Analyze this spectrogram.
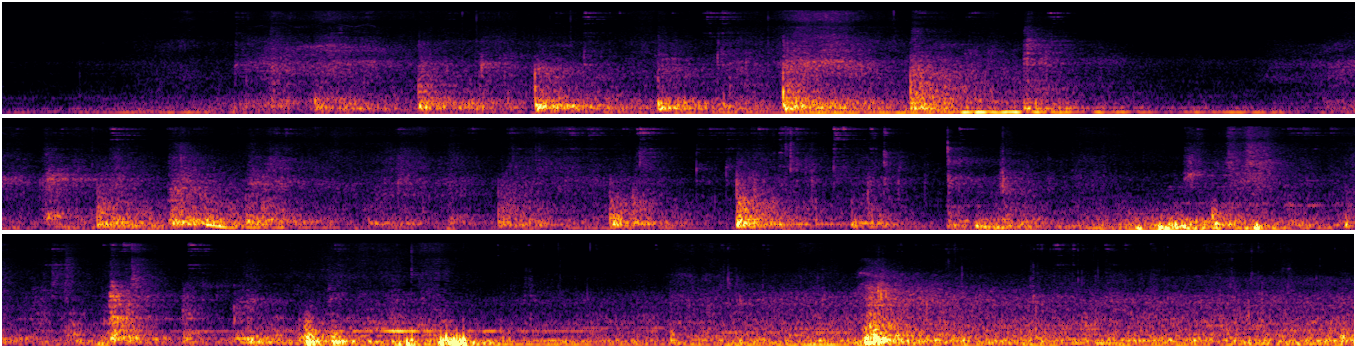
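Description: Footsteps tap and echo in a stairwell.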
